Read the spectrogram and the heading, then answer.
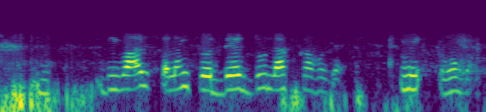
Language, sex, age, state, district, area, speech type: Urdu, female, 18-30, Bihar, Supaul, rural, conversation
